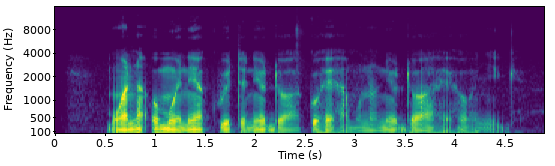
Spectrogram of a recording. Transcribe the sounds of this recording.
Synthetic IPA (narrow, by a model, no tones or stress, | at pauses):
mwʔana̰ʔomwɛneakwetɛneodɔakoɦɛɦa̰monɔneodɔwaɦɛ̰ɦɔɲḭɡe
